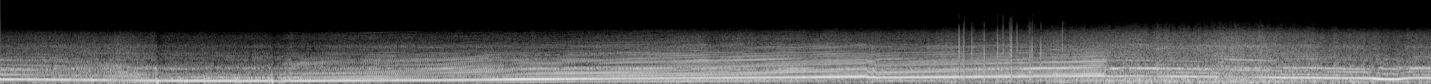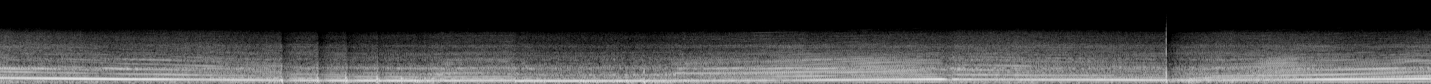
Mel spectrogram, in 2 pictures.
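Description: Suzuki GSX-R sportbike's inline-four engine on track, its pitch falling under braking and rising again under hard acceleration several times, with brief dips at gear changes. Wind rush swells where the revs peak.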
